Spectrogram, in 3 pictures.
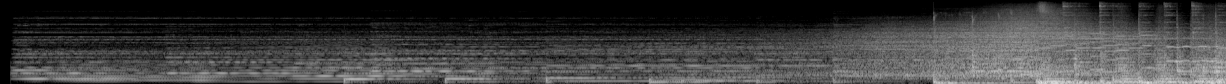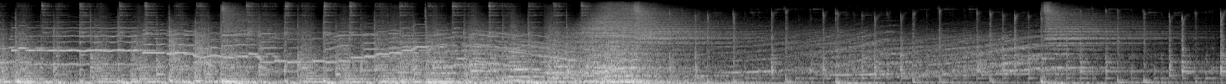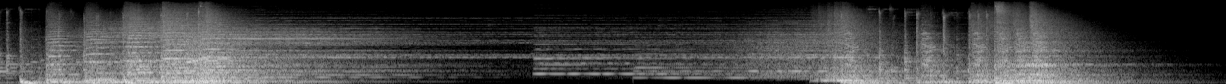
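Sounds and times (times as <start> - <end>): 
alluring lullaby music: 0.1 - 23.8, 25.0 - 35.2.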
